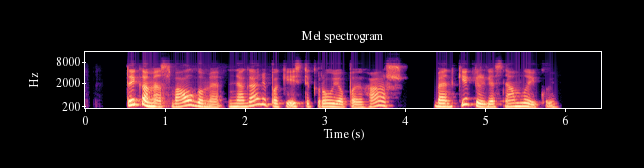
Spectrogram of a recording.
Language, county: Lithuanian, Utena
